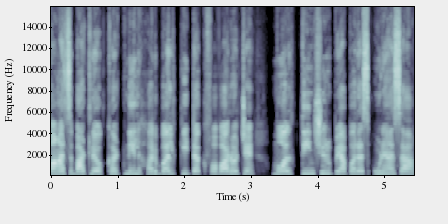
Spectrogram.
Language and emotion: Goan Konkani, neutral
